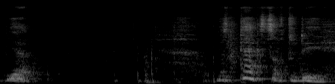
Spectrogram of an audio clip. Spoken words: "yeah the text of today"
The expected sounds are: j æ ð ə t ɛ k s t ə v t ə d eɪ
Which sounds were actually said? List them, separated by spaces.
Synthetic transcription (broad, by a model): j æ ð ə t ɛ k s t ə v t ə d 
